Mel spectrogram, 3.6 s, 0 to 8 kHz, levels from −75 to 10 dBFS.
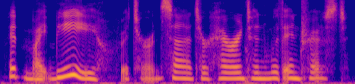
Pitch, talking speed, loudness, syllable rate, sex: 220 Hz, 135 wpm, -16 LUFS, 5.1 syllables/s, female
